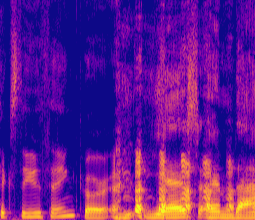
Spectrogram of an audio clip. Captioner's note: laughs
